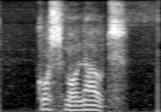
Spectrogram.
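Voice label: "kosmonaut", Dutch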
